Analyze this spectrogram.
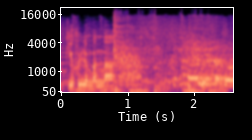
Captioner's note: cracking up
